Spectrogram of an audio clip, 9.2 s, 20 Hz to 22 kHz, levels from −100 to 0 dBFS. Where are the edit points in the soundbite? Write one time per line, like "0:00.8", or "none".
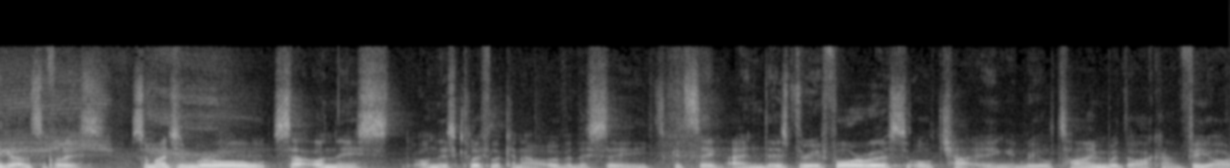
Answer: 0:03.7
0:05.9
0:06.8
